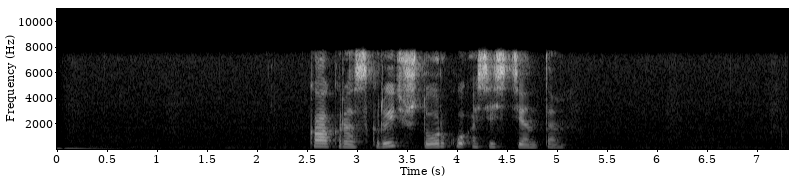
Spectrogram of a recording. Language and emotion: Russian, neutral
